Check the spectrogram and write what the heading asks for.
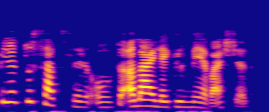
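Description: A woman's voice: fairly low pitch, a little fast, no echo. A woman narrating a novel expressively, recorded close and dry with a slightly dull sound. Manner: expressive storytelling. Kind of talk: audiobook narration.

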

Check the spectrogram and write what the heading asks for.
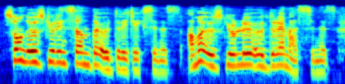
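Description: A reader voicing a fiery old village priest who shouts his defiance in an impassioned, declaiming way, on a dry, slightly dull recording. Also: medium pitch, animated, moderate pace, no echo, pitched above the performer's own voice, close to an everyday voice. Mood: defiant, shouting.

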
